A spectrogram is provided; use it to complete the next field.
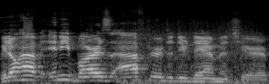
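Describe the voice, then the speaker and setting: Music plays in the background as the voice moves through very wide pitch swings. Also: man. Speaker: gaming YouTuber. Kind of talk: gameplay commentary. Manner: animated.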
